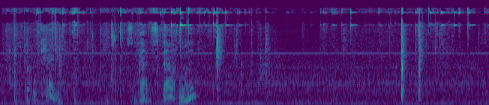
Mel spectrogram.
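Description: A plastic sleeve crinkles and clicks in handling.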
